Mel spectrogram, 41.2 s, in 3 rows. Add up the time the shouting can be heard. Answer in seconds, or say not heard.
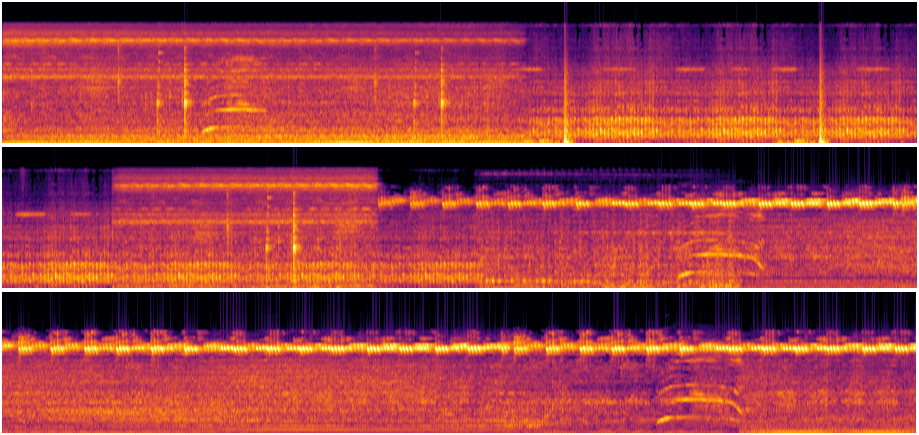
4 s.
